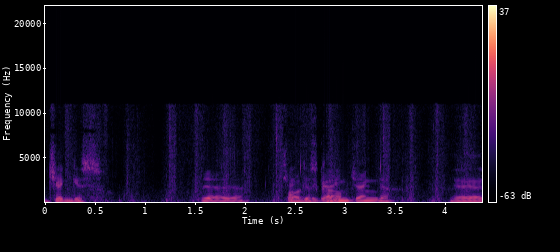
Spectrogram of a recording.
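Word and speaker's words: Genghis: going with g well genas KH is actually pronounced jengus yeah yeah Jenga yeah yeah jingus car and Julius Caesar is pronounced Julius Kaiser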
